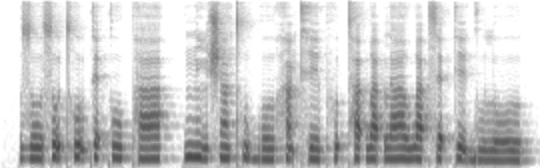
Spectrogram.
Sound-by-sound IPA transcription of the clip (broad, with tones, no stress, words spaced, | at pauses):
zo˨ʊ̯sʰo̰˦˨ʊ̯tʰo̰˦˨ʊ̯ kɛ˦ʔko˦ pʰä˦ | nĩ˦˨ ʃã˦tʰṵ˦˨bo˨ʊ̯ hã˦˨kʰe˨ pʰʊ˦ʔtʰä˦ʔwä˦ʔ lä˦ wä˦ʔsʰɛ˦ʔkḛ˦˨ɪ̯ɡu˨ lo˨ʊ̯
